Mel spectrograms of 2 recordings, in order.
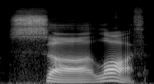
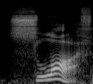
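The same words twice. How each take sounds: First: A short vowel separates the S and the L. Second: The S runs straight into the L. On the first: The speaker calls it wrong. "It's not sloth. That's a common mistake, to make that an s, S-U-H sort of sound" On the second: The speaker calls it right. "you have to jump very quickly from the S to the L sound"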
